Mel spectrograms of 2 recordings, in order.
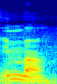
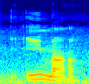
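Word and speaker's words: אמא: So the word imma, I said it with dagesh. I know we don't say it like that. I just it doesn't even sound nice saying it like that. But the point being that the word ima is actually imma with the dagesh chazak in the mem, and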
